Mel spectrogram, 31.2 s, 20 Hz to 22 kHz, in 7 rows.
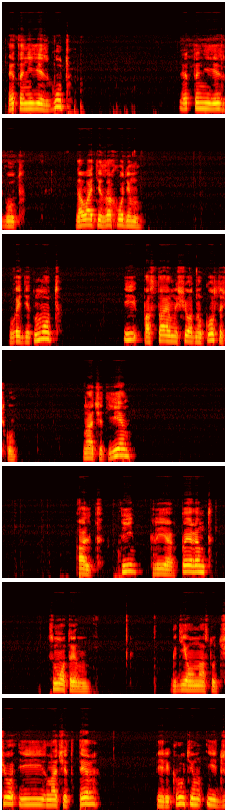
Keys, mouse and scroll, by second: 0.0 click, 1.5 ctrl+z, 2.5 ctrl+z, 4.4 KP_3, 7.3 click, 8.4-9.5 drag, 18.1 click, 20.0 alt+p, 24.3-25.6 middle drag, 28.4 r, 30.6 click.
